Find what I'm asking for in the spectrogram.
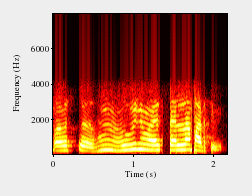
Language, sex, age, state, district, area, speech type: Kannada, female, 60+, Karnataka, Koppal, rural, conversation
